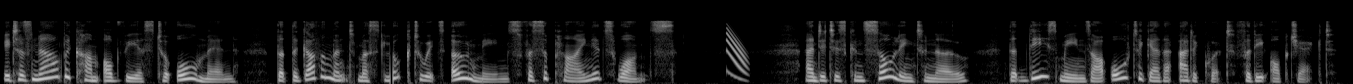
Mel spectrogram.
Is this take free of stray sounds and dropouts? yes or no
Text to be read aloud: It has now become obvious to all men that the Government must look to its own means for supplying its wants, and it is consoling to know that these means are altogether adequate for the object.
no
